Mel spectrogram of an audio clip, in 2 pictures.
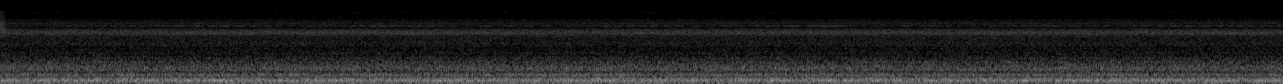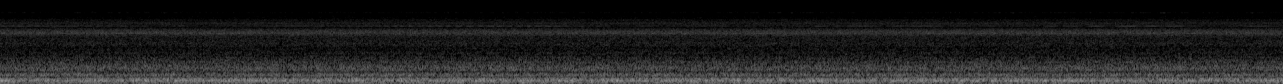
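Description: Jet airliner engines taxiing to the gate at the Delta Terminal, LaGuardia, in a flight simulator game: a steady, constant turbine roar and whine at moderate level, unbroken throughout with no voices.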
